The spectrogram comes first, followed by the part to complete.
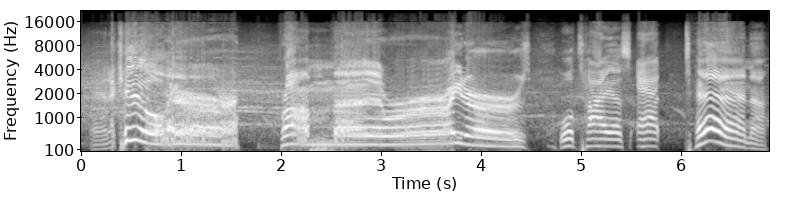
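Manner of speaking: drawn-out, high, excited sportscaster shout; roaring point call. Real, not acted. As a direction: shout it out, stretching the big words. Commentator calls the tying point.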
